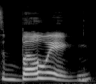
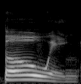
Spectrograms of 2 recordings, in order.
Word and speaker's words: Boeing: It's Boeing. Boeing. Okay. Like a bow and arrow. Okay. – Yeah. But it's spelled more like boing.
